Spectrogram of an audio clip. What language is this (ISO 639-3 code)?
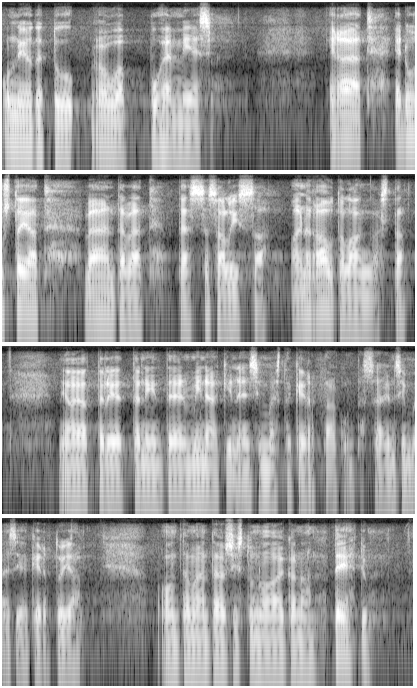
fin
